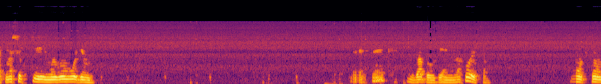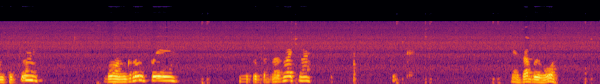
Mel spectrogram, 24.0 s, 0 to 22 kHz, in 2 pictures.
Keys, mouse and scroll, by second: 0.4 middle click, 6.7 click, 8.1 click, 16.0 click, 17.0 click, 17.8 click, 21.8 click.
